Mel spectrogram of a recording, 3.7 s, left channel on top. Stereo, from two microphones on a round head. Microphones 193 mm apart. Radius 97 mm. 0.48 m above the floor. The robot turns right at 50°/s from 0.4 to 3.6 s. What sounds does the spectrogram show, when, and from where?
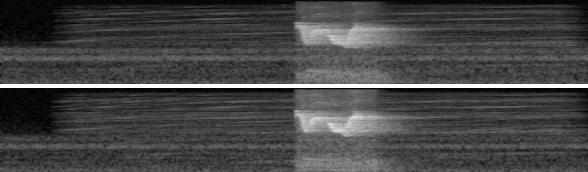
1.8 s a bird: 40° right (ahead or behind), 0.6 m; by 2.4 s 50° right (ahead or behind), 0.6 m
